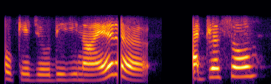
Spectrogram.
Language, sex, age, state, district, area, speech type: Malayalam, female, 18-30, Kerala, Pathanamthitta, rural, conversation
